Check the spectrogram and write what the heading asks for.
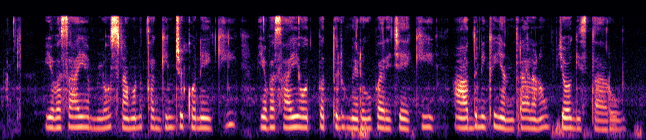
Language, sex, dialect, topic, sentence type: Telugu, female, Southern, agriculture, statement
